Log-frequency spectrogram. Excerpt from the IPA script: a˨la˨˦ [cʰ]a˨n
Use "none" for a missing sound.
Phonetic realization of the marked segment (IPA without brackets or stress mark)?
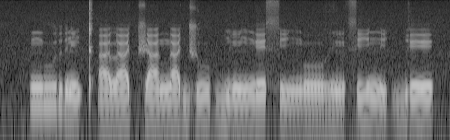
t͡ʃ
